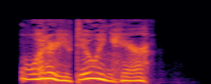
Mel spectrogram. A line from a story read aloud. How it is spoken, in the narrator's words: Kavik asked, his voice small and hoarse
